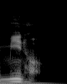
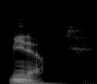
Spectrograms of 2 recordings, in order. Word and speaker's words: Minho: and TV shows like for Mazerunner it'd be Minho. Um that's how you say his name. Thomas is cool. Thomas is like my second favorite, but I you know I think Minho is like Mino is probably like the best.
